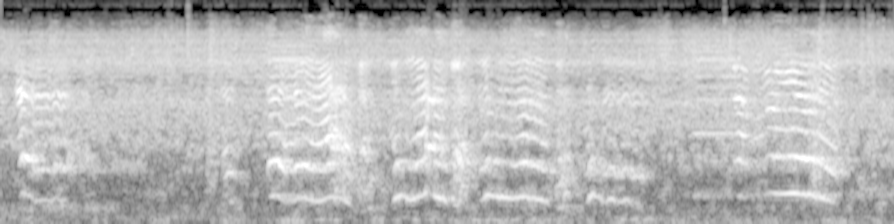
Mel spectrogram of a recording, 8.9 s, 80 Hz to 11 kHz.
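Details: Weak newborn cry: short, thin, bleating cries with pauses from a male newborn delivered by LSCS with a low Apgar score, during cleaning. He was admitted to NICU for RDS and grunting, with low SpO2 needing nasal prong oxygen.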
